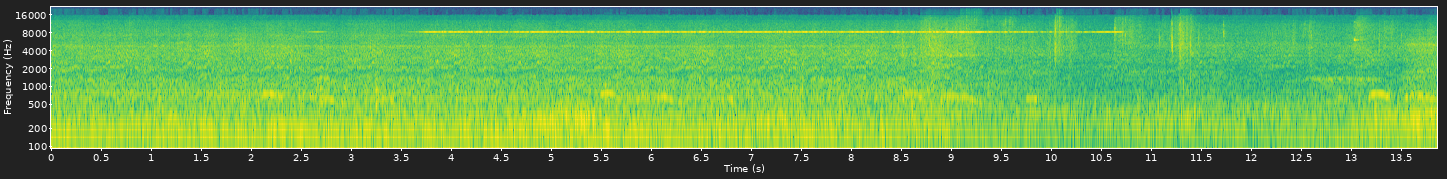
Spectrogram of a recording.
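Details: Miele T8929 WP heat pump clothes dryer, discarded unit being tested: steady low drum rumble with faint high whistle, occasional very high squeak possibly from a bearing; runs evenly and sounds fine.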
